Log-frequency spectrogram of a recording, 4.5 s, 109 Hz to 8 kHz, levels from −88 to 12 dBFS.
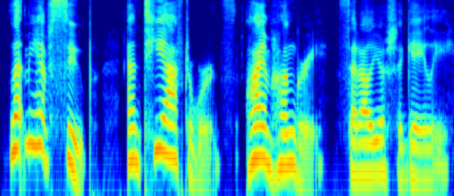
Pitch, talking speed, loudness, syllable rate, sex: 215 Hz, 170 wpm, -21 LUFS, 5.0 syllables/s, female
